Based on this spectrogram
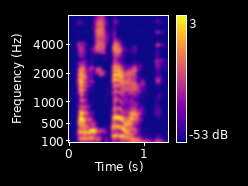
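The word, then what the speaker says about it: καλησπέρα: good afternoon or good evening is said as kalispera you can use these greetings depending on the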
